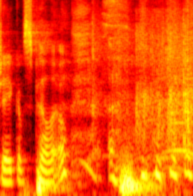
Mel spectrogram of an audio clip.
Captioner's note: audience claps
